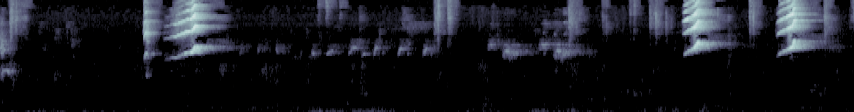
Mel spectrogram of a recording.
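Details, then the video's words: Javan bee-eater calling: short, bright, upward-sweeping chirps rich in overtones, coming in quick pairs near the start and twice more later, with faint soft notes between them against a quiet background. "SUARA BURUNG EKEK KELING MEMANGGIL"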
